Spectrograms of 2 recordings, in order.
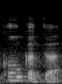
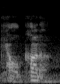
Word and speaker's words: Kolkata: There's Calcutta and Kolkata. We called it Kolkata after the British fled from India, as they called it Calcutta, because they couldn't pronounce Kolkata or whatever.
